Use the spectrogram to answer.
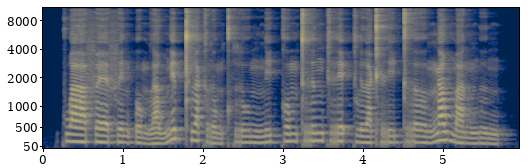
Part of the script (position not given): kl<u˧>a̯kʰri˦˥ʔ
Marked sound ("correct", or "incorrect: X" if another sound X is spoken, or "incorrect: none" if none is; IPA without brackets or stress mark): incorrect: ɯ˧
